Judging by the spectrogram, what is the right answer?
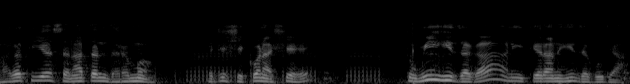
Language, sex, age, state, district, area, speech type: Marathi, male, 60+, Maharashtra, Thane, urban, spontaneous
